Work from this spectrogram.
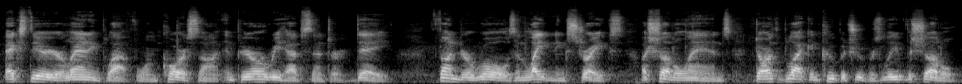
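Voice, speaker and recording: A man's voice: on the low side, a little mellow. A man reading scripted scene directions as the narrator of a podcast audio play.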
